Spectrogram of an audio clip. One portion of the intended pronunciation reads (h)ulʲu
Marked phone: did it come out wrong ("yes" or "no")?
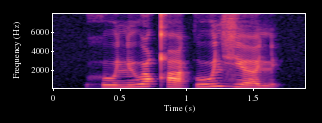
no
